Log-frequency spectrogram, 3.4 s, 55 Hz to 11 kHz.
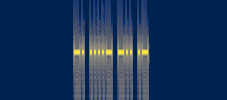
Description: Morse code, heard as a keyed tone, about 40 wpm, 700 Hz. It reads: N4DA
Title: NA SOTA Chaser Callsigns 40wpm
